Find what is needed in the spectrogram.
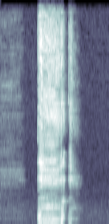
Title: coughing (f)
